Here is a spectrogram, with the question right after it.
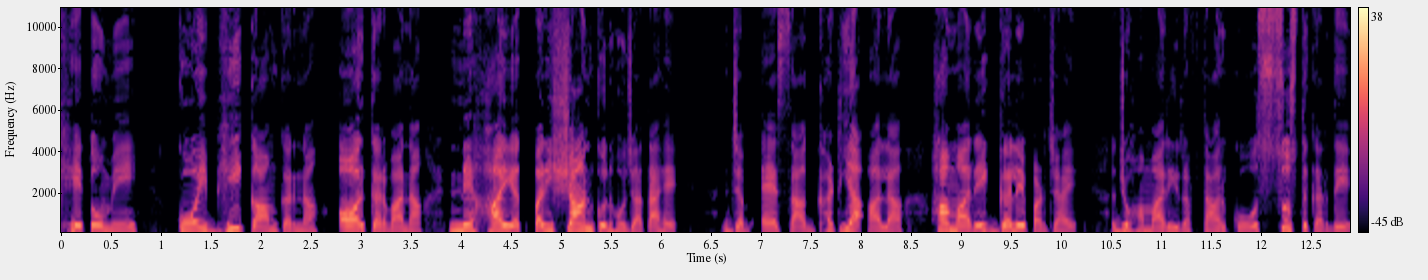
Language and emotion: Urdu, angry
